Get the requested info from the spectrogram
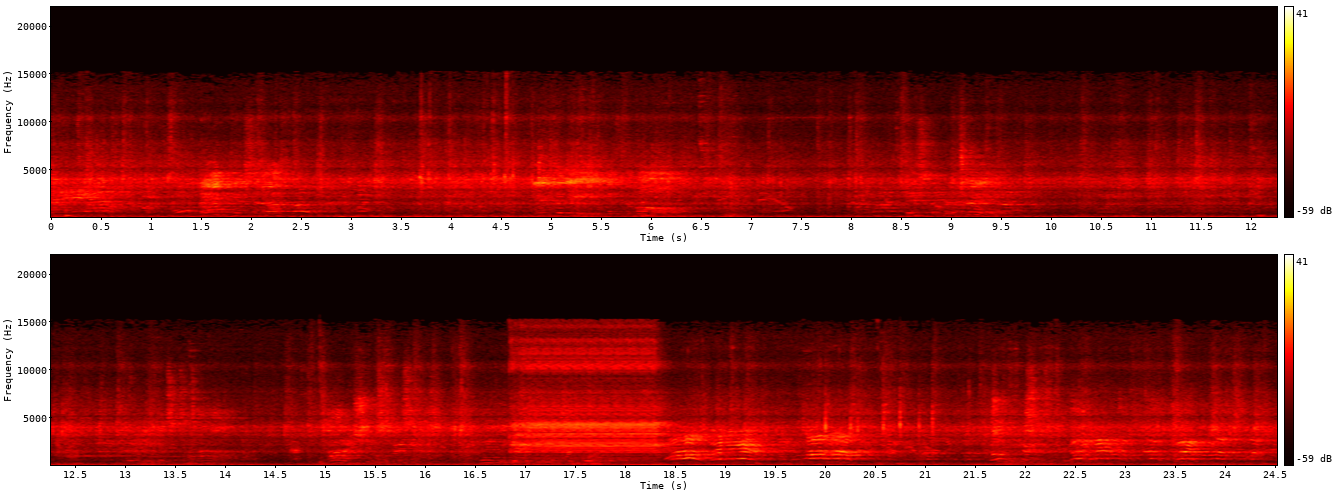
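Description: Players calling and shouting across a reverberant Whirlyball court. About seventeen seconds in, an electronic buzzer sounds for about a second and a half, the signal of a goal scored.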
